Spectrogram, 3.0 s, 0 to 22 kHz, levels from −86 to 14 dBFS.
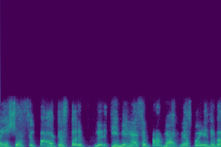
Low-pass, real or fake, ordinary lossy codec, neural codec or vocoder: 7.2 kHz; fake; Opus, 24 kbps; codec, 44.1 kHz, 2.6 kbps, DAC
